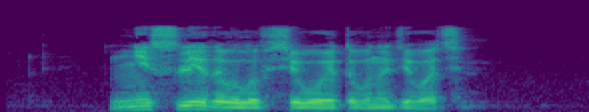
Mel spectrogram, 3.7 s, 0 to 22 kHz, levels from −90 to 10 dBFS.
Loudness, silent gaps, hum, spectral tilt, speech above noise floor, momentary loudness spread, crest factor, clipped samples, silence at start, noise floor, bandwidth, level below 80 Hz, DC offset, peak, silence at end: -18 LUFS; none; none; -4 dB/octave; 53 dB; 12 LU; 18 dB; under 0.1%; 0.7 s; -71 dBFS; 8.8 kHz; -56 dBFS; under 0.1%; -2 dBFS; 0.8 s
